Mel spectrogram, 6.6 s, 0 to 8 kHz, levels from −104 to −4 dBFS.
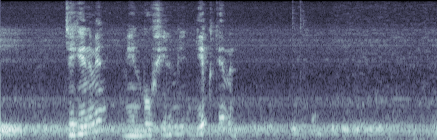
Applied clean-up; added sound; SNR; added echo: none; none; none; none.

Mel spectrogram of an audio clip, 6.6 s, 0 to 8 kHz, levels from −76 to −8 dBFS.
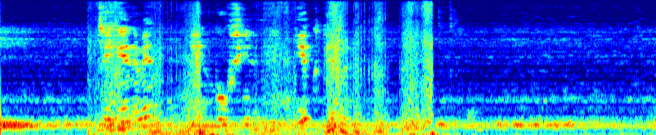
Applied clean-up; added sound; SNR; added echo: none; Zipper (clothing); 1 dB; reverberation time 2.7 s.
